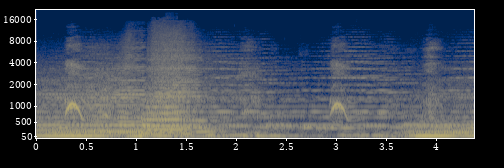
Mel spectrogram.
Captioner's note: Lenore gasping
